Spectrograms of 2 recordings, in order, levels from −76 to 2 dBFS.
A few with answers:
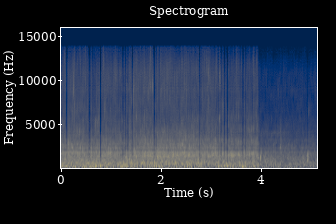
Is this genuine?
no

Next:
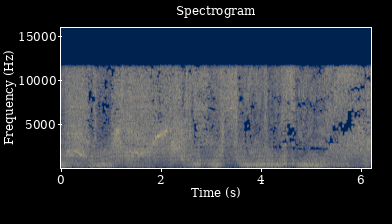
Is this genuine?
yes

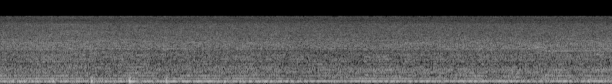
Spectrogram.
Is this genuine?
yes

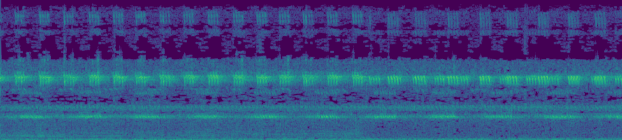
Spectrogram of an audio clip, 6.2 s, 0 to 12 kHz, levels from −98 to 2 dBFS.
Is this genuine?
yes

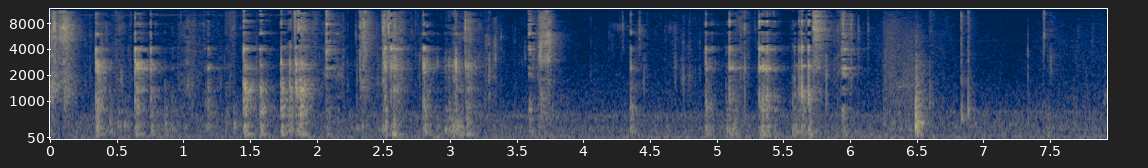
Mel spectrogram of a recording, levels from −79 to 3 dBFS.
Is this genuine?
yes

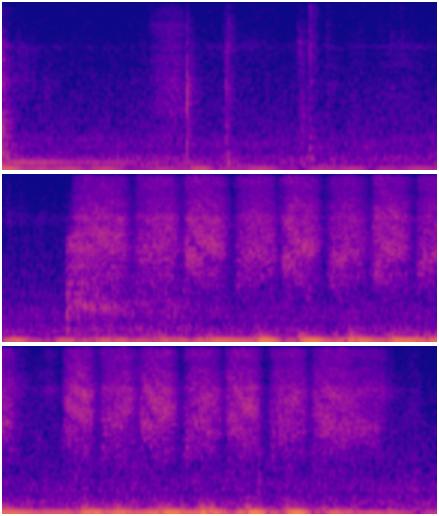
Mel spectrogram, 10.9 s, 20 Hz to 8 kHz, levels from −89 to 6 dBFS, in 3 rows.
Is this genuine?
no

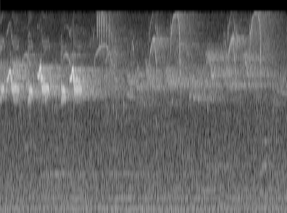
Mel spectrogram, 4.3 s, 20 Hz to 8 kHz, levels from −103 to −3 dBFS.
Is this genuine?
yes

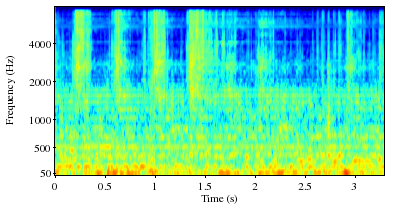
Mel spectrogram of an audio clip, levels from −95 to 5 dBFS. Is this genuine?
no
